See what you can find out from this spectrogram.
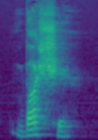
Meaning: diminutive of bas
- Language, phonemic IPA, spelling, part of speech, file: Dutch, /ˈbɑʃə/, basje, noun, Nl-basje.ogg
